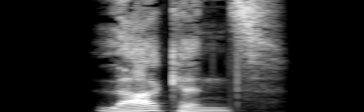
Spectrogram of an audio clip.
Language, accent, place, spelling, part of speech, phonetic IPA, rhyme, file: German, Germany, Berlin, Lakens, noun, [ˈlaːkn̩s], -aːkn̩s, De-Lakens.ogg
- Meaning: genitive singular of Laken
